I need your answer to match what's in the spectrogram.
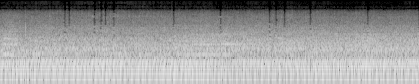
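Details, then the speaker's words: Yard-sale John Deere mower engine after fitting a new fuel pump to cure flooding: steady, even, quick firing beat with no stumbling, no issue since reassembly; normal running. "the system seems to be working fine and has not had an issue since I put it back together"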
